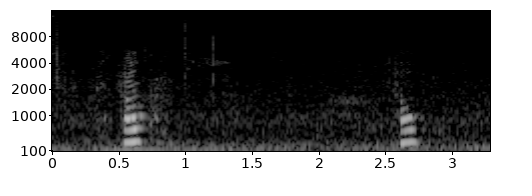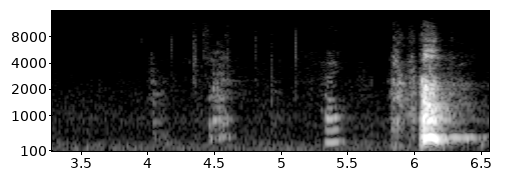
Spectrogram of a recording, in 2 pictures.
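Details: Service dog barking as a trained response to a seizure gesture: a few short, soft, tonal yelps spaced about two seconds apart, then one loud, sharp bark at the end, with brief human speech.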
